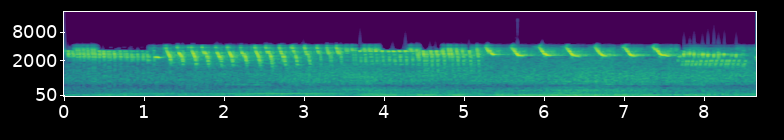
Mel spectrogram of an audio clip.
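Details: Canary singing in a training recording: rapid repeated trills and chirps, high and bright, shifting through several phrases of fast rhythmic notes, with a low steady hum underneath.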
